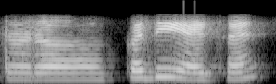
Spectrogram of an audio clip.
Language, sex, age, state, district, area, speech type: Marathi, female, 30-45, Maharashtra, Yavatmal, urban, conversation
